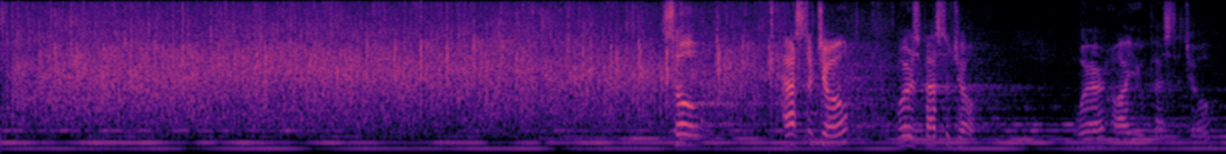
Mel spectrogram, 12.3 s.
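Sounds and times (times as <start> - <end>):
applause: 0.0 - 9.5
speech: 6.7 - 7.2, 7.8 - 9.8, 11.1 - 12.1.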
